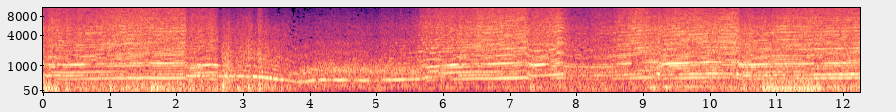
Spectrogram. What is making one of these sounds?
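A Formula One V8 engine screams at high revs.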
